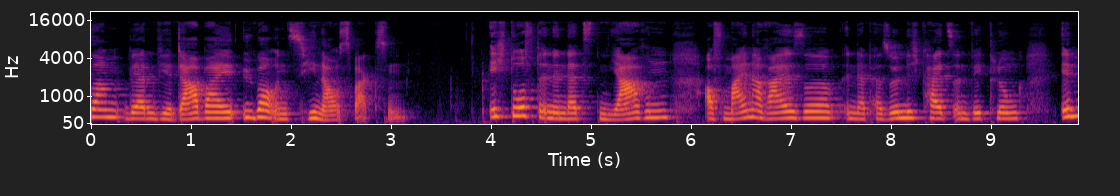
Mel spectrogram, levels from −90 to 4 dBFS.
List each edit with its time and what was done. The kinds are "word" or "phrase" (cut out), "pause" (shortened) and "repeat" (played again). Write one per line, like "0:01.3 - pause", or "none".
none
